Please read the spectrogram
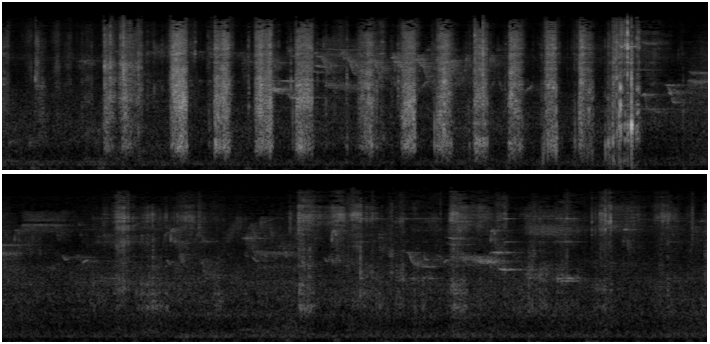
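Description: Spinning fishing reel ratcheting in a quick run of short bursts, about three a second, as line that sticks on the spool is worked loose. The bursts stop about six seconds in.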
